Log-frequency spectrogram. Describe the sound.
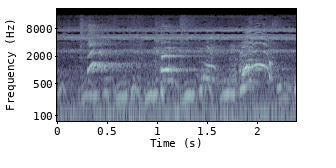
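A chimpanzee family that has settled in a Moabi tree calling: several overlapping voices give short rising hoots and whimpering cries, repeating irregularly at moderate loudness over a steady, faint background hum.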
